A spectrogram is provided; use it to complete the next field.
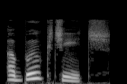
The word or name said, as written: abukcheech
